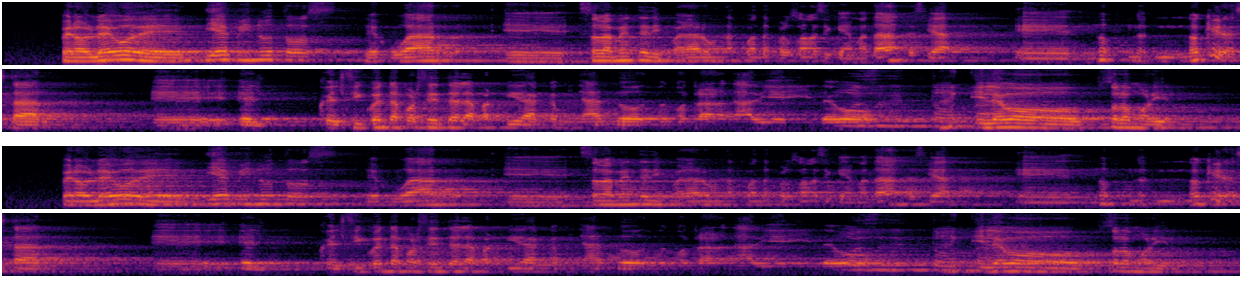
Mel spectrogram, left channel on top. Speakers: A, on the left; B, on the left.
A: Pero luego de 10 minutos de jugar, eh, solamente disparar a unas cuantas personas y que me mataran, decía, eh, no, no, no quiero estar eh, el, el 50% de la partida caminando, no encontrar a nadie y luego,
B: O sea, total.
A: y luego solo morir.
